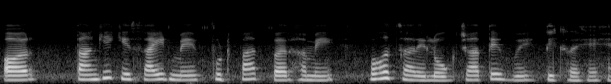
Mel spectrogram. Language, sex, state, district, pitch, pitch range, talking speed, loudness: Hindi, female, Madhya Pradesh, Dhar, 210 Hz, 200-240 Hz, 155 wpm, -19 LUFS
